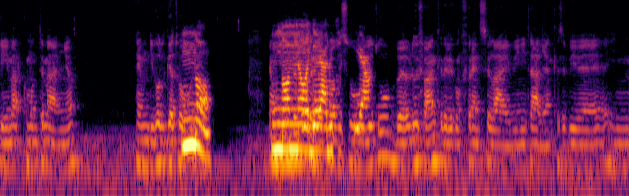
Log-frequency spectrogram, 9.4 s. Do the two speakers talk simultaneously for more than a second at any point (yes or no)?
yes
